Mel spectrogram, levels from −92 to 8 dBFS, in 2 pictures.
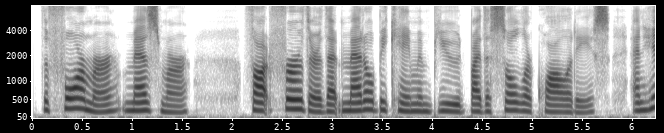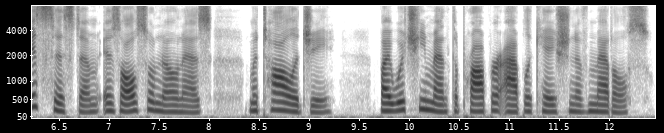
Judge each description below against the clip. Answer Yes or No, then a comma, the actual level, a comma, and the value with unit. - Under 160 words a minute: Yes, average, 145 wpm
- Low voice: No, high, 195 Hz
